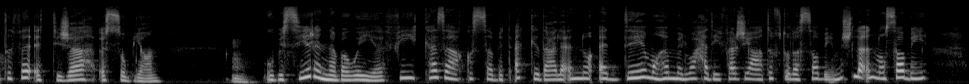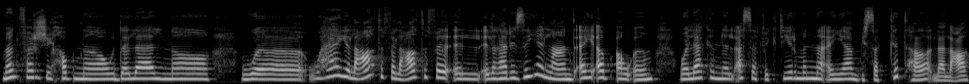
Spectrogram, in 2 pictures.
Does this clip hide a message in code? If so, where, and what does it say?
No, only speech in Arabic.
